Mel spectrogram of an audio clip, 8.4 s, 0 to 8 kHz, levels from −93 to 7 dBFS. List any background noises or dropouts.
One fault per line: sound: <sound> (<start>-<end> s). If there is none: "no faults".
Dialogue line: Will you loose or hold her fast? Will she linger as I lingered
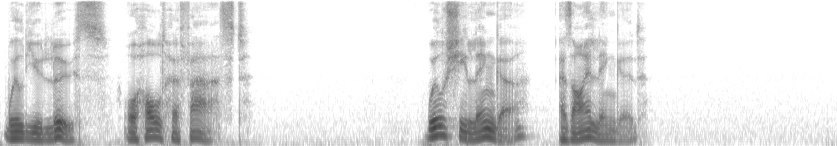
no faults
